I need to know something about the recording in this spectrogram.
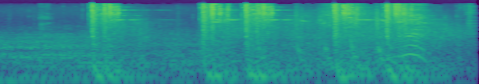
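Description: Rapid gunshots ring out close by.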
